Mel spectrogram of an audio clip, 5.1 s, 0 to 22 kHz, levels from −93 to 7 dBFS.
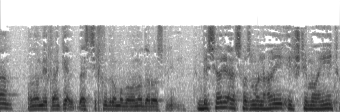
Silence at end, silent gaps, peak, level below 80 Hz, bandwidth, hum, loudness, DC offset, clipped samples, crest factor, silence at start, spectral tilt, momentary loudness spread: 0 s; none; 0 dBFS; -40 dBFS; 8.8 kHz; none; -12 LUFS; under 0.1%; under 0.1%; 12 dB; 0 s; -5.5 dB/octave; 6 LU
